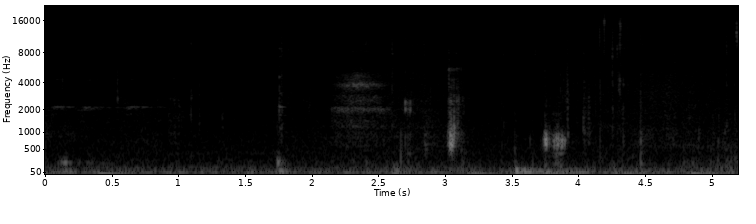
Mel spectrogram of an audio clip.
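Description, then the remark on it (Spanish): Someone quietly sips hot coffee, with a few soft slurps, swallows and small mouth clicks spread over a few seconds, no talking. “Pero bueno, voy a seguir, pausa para trago de café.”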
